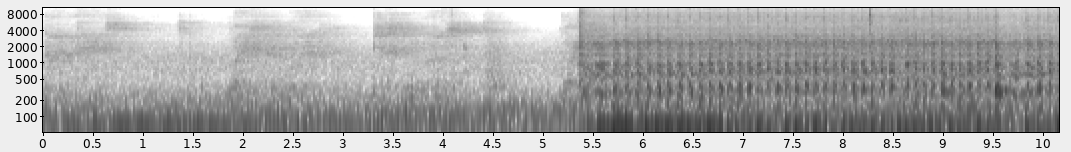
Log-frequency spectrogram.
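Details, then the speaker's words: Very high-kilometre 2014 Audi SQ5 3.0 turbo diesel, crank no start: starter cranks about three and a half beats a second with lopsided cadence, one cylinder down. "Obviously it was just cranking, and you could tell by the cranking cadence it sounded like one of the cylinders was down. Probably not enough to not let it start."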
